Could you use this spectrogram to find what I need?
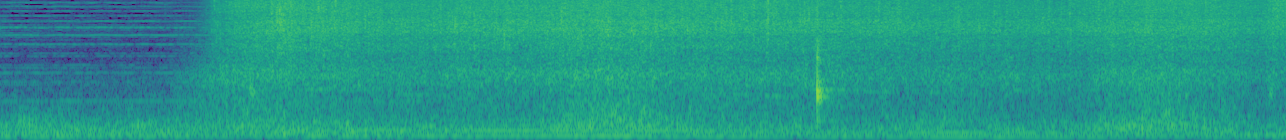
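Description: Water splashes and laps as a swimmer comes up.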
